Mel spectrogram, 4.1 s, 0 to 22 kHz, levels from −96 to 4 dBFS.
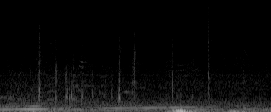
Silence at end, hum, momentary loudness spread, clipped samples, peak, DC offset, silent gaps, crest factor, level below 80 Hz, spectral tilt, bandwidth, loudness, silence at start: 0 s; none; 18 LU; under 0.1%; -24 dBFS; under 0.1%; none; 22 dB; -48 dBFS; -9 dB/octave; 3.1 kHz; -53 LUFS; 0 s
